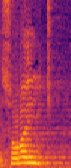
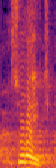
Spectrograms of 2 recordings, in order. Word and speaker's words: سريج: في النطق، فيقال عقيل ويقال عقيل، أو بالعكس كأن تختلف الأسماء نطقا وتأتلف خطا، وتتفق الآباء خطا ونطقا، كشريح بن النعمان وسريج بن النعمان، الأول بالشين المعجمة والحاء المهملة، وهو تابعي يروي عن النبي عن علي رضي الله عنه، والثاني بالسين المهملة والجيم، وهو من شيوخ البخاري، فهو النوع الذي يقال له المتشابه.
